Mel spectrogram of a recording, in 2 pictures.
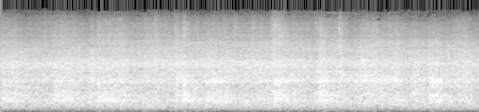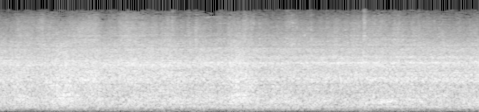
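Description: Freight train of loaded container flat wagons rolling past, the wheels clattering steadily over the rails, a little louder in the first half.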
